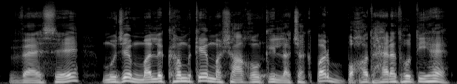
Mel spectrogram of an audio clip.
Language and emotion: Urdu, surprised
